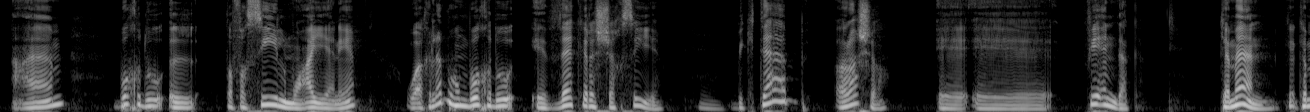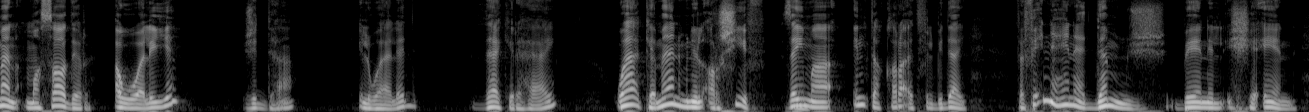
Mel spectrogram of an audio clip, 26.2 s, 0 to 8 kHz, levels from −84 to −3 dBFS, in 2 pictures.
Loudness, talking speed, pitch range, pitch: -31 LUFS, 80 wpm, 115-165 Hz, 135 Hz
